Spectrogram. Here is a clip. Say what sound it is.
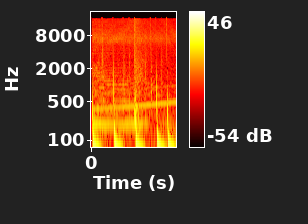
are all part of the "ATTACK LOOP 6" sample package and belong together
as they are all variations on the same 1 measure 4/4 140 bpm drumloop. The loop has a techno-trance
feel. The first four loops (00 till 03) contain some variations of the
pure drumloop, where 00 is the most minimal and 03 the fullest. All
other variations add other sound effects, some of them being sounds
with a certain pitch, mostly C. These loop are suitable for your trance
and techno productions. They were created using the Waldorf Attack VSTi within Cubase SX. Mastering (EQ, Stereo Enhancer, Multi-Band expand/compress/limit, dither, fades at start and/or end) done within Wavelab.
